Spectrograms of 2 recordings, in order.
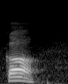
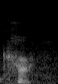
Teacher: एक अल्प्राण ध्वनि के बाद महाप्राण ध्वनि है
